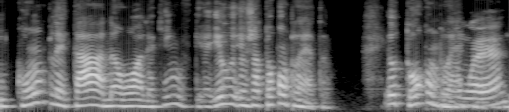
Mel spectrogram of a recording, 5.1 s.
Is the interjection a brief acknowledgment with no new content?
No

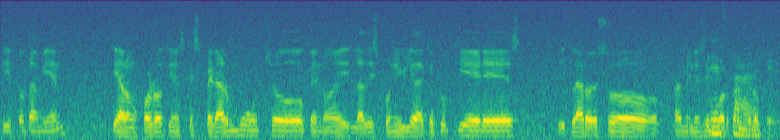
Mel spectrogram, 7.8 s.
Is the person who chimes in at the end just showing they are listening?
Yes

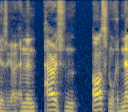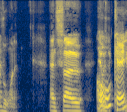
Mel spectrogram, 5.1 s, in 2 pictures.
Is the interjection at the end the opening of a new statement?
Yes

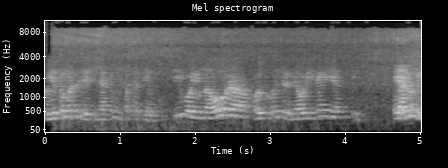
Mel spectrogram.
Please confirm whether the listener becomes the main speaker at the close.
No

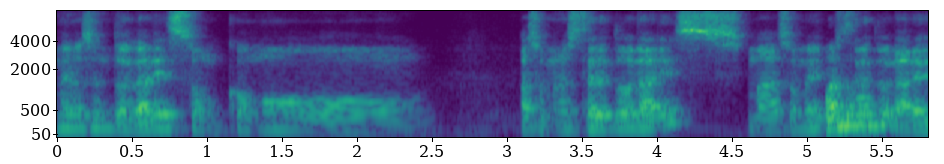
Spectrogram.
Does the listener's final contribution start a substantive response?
No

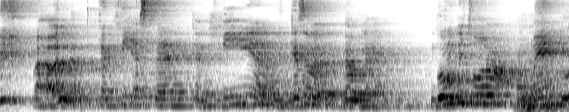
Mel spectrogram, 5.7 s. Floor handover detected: No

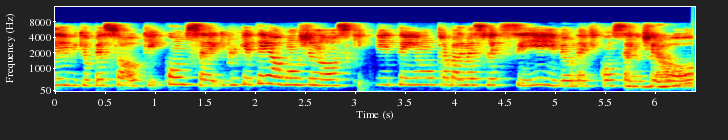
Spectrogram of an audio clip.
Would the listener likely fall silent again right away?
Yes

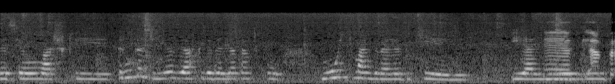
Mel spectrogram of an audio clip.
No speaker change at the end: No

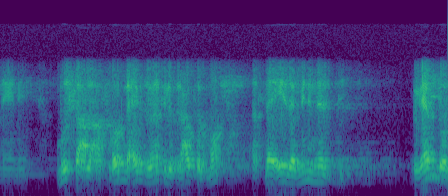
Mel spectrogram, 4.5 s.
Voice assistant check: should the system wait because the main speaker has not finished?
No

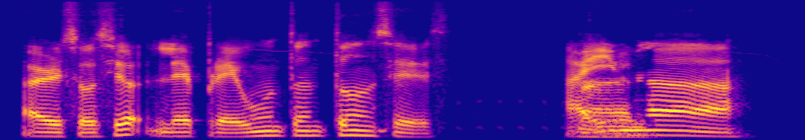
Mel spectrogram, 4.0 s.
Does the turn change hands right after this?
No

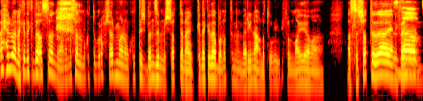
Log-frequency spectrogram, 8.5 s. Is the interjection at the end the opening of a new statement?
No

